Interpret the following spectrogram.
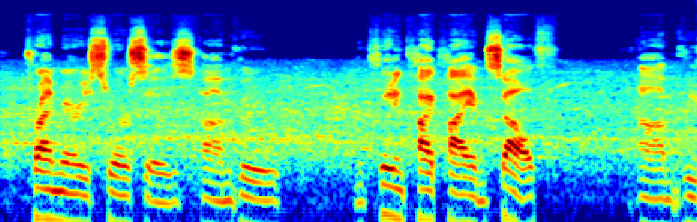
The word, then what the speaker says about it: Kiki: So for for a lot of years I you know I pronounced Kiki like a lot of people did but it uh Kai Kai is how you say his first name or his nickname I guess.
